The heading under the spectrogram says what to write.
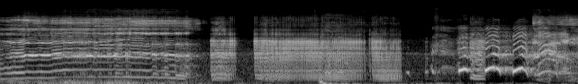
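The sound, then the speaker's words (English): A long, loud, buzzy recorded fart with a droning tone and rough sputtering stretches, followed by wavering groans of pain. “I like the moans of pain.”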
